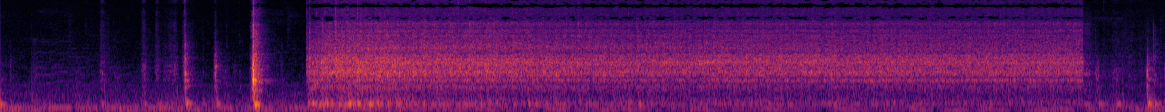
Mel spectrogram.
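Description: Electric food processor chopping onion and red capsicum: a few light clicks, then the motor starts about two seconds in and runs steadily, slowly getting a little quieter as it goes.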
